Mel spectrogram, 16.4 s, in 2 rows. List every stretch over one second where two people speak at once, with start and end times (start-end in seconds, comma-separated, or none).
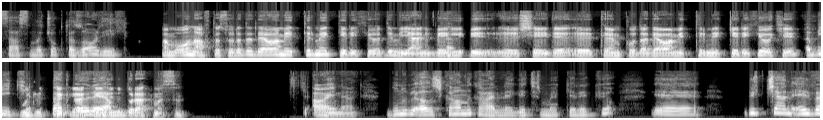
8.4-9.7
